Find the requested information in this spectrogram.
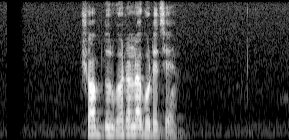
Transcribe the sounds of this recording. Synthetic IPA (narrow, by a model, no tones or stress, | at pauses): ʃɔb̚d̪uɾɡʱɔʈonaɡʱoʈet͡ɕʰe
